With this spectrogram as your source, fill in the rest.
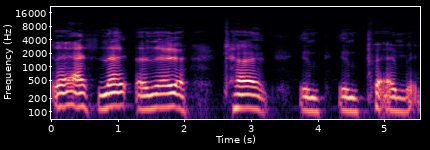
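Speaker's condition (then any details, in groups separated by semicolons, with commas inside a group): Cerebral palsy; congenital, present from birth; can be difficult to understand, at least on first hearing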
